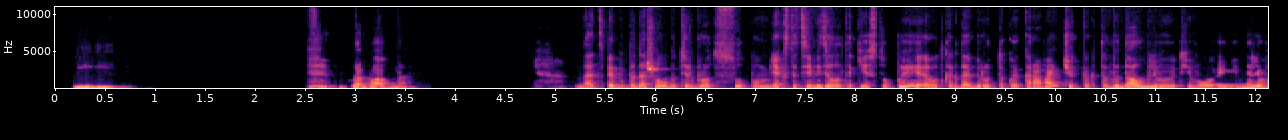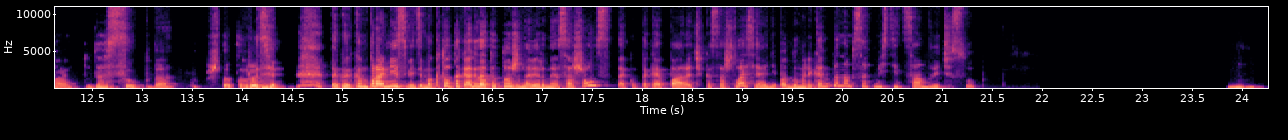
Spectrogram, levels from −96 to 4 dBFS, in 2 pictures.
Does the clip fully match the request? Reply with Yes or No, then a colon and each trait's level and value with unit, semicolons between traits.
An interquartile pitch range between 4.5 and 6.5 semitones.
Yes: average, 4.9 semitones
